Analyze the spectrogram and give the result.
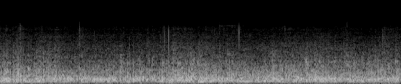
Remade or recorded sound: remade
